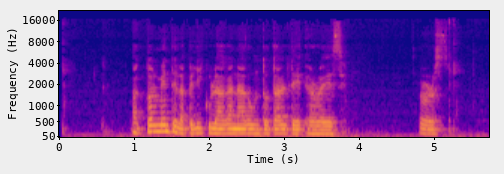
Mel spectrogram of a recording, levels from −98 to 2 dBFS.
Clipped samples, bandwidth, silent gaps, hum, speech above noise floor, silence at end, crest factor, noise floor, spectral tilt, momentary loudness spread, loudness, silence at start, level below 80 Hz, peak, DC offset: under 0.1%; 16.5 kHz; none; none; 32 dB; 0.45 s; 16 dB; -56 dBFS; -7.5 dB/octave; 13 LU; -26 LUFS; 0.05 s; -50 dBFS; -12 dBFS; under 0.1%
